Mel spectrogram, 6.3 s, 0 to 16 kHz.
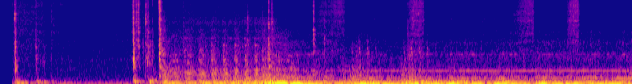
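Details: Mini R56 engine cranks with clicks, then catches and settles into an uneven, stumbling idle with irregular low thumps; engine misfire.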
